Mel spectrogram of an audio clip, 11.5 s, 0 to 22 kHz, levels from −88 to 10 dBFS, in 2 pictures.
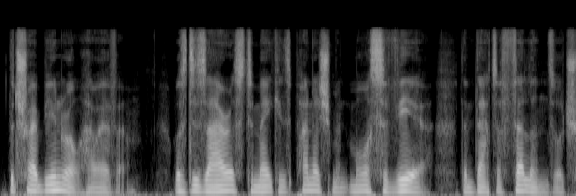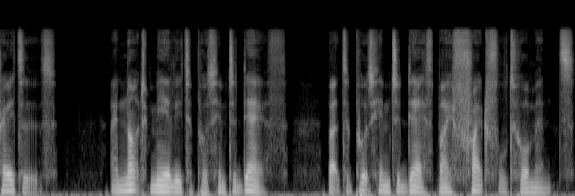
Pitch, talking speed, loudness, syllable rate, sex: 105 Hz, 175 wpm, -20 LUFS, 5.2 syllables/s, male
